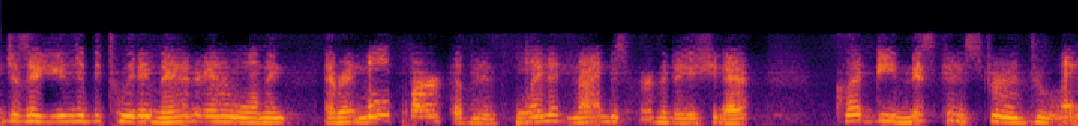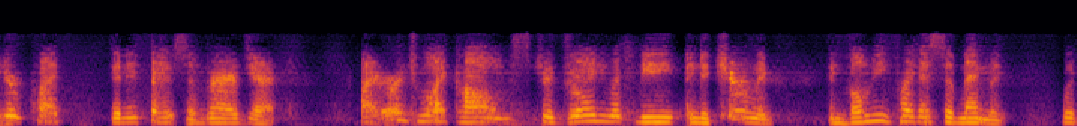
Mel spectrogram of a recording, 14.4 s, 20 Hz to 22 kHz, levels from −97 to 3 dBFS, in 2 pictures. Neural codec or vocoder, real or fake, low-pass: codec, 44.1 kHz, 0.9 kbps, DAC; fake; 7.2 kHz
